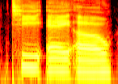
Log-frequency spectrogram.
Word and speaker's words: Taoism: Now, Taoism is actually spelled with a T, T-A-O-I-S-M, but it's pronounced Taoism like it's a D.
